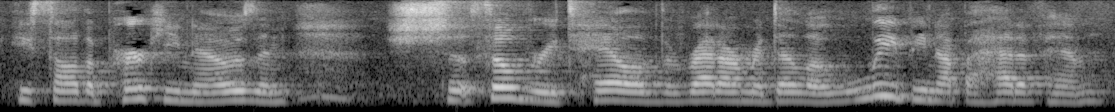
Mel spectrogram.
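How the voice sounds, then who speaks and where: A woman's voice: medium pitch, fairly even intonation, normal speed, darkish tone. A woman, a teacher, reading a children's storybook aloud indoors. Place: indoors at a wooden table, book on camera. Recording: roomy echo, clear background noise.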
